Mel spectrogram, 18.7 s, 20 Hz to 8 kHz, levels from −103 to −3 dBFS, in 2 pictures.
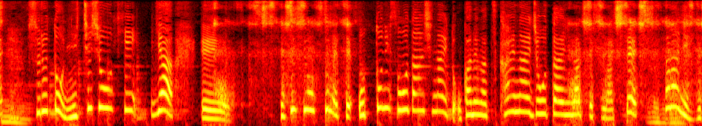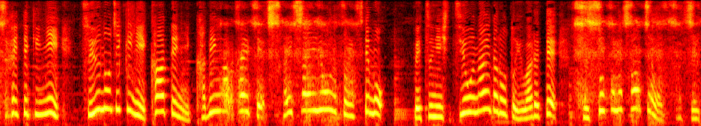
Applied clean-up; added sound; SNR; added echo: neural mask model RNNoise.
